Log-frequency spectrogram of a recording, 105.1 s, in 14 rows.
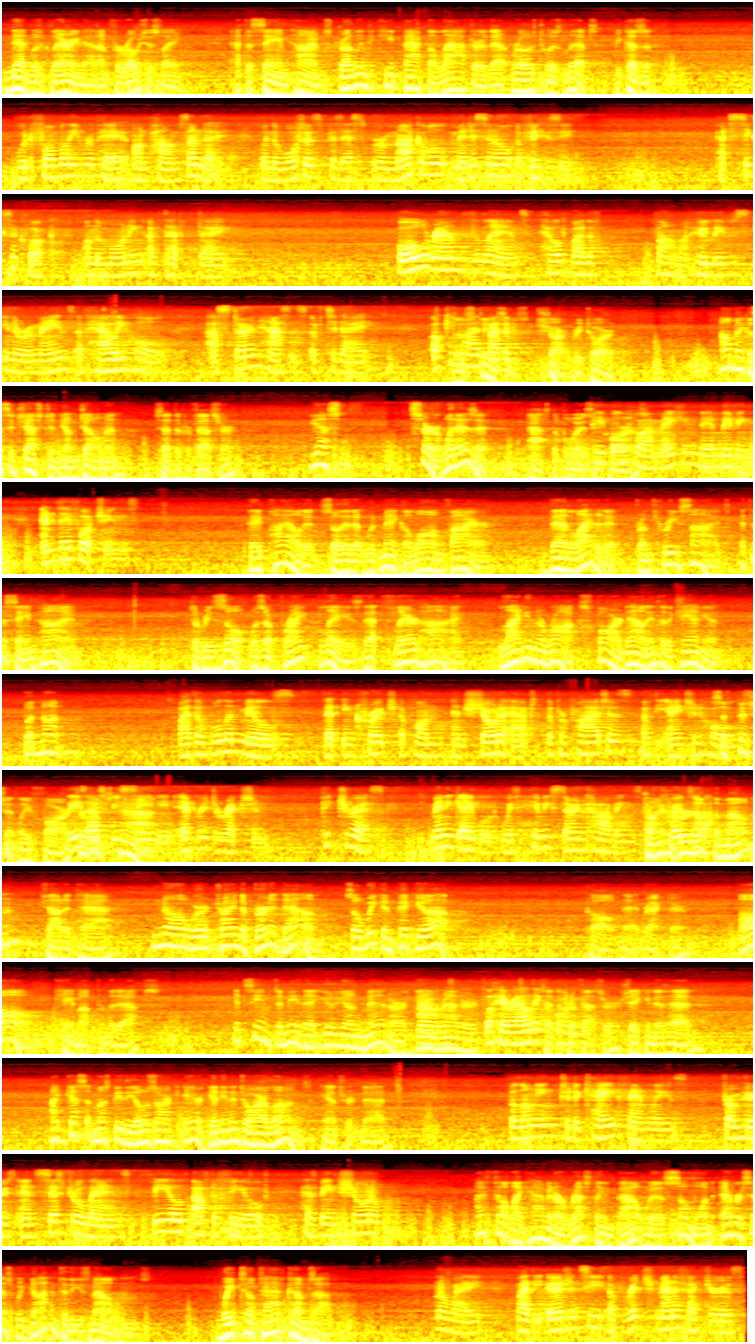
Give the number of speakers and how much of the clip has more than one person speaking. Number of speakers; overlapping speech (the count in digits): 2, about 5%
